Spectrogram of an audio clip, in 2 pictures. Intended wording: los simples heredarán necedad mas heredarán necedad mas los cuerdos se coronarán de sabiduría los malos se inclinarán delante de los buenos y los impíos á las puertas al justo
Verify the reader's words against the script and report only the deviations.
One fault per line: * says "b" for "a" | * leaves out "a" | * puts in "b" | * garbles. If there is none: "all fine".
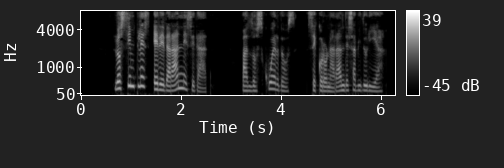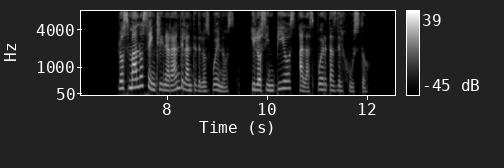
* leaves out "heredarán necedad mas"
* says "del" for "al"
